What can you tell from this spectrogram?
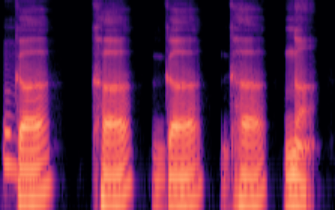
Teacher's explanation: आप बोलकर महसूस कर सकती हैं, आवाज सीधे गले से आ रही है। हाँ बिल्कुल, क, ख सीधे कंठ से।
